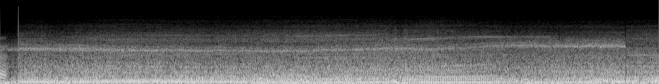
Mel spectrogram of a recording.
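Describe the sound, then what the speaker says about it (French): A KTM 790 motorcycle rides along carrying a passenger, loud steady engine and wind roar with shifting engine tones, heard close and continuous. "Très agréable à rouler cette petite 790 en duo."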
